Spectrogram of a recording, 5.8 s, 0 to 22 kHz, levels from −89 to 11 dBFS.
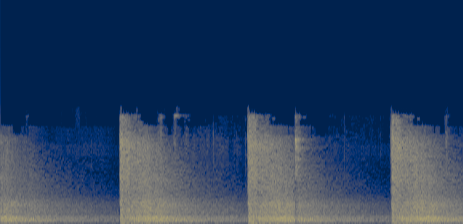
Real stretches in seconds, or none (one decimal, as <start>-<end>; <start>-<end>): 0.0-5.8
